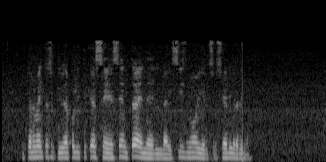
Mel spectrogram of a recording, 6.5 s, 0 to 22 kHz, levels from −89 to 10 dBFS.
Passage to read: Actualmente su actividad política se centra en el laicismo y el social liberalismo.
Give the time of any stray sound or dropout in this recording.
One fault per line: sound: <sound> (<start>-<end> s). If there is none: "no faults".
no faults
